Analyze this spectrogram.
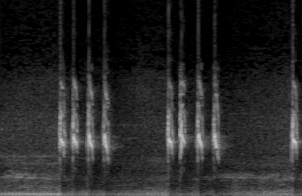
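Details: Sooty-headed bulbul chick begging from its parent with two sets of four clear high chirps, then a single chirp, against a quiet background.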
